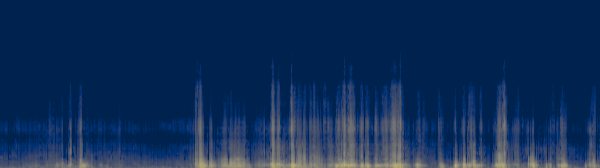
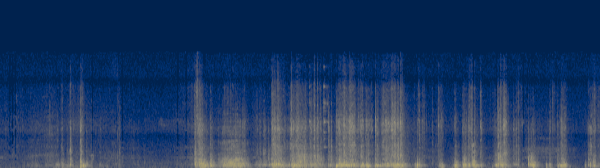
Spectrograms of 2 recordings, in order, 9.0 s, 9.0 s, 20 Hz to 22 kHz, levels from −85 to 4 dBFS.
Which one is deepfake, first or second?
first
